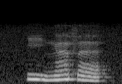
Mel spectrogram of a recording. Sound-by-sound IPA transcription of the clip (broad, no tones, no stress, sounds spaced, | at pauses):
i ŋ æ̃ f æ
